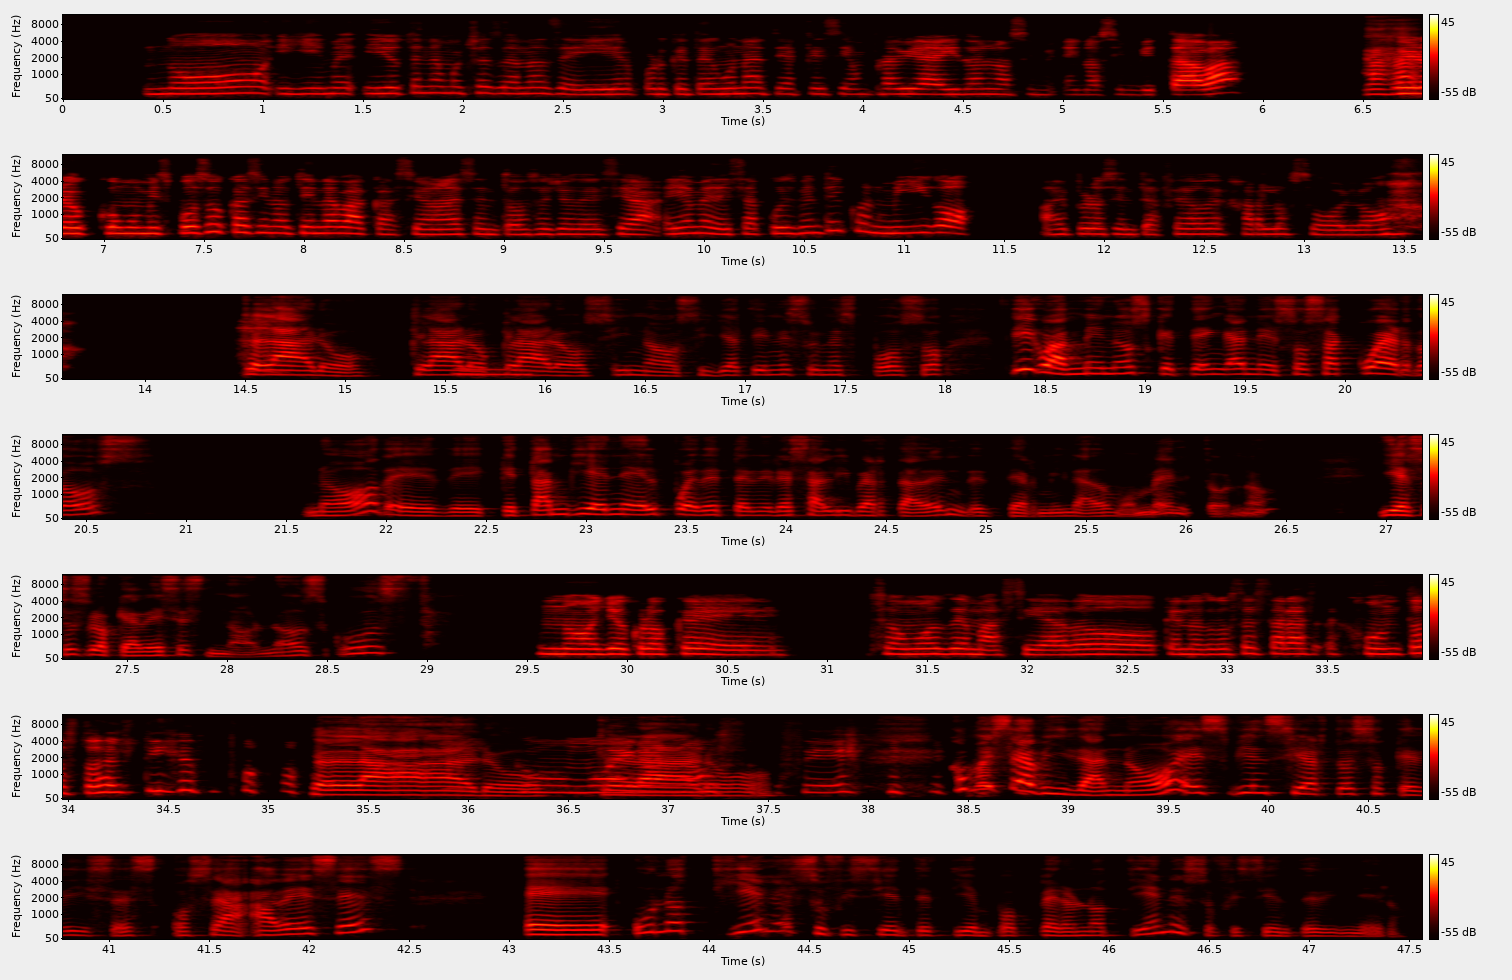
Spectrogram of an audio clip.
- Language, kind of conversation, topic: Spanish, podcast, ¿Qué lugar natural te gustaría visitar antes de morir?
- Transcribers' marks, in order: giggle; laughing while speaking: "todo el tiempo"; laugh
